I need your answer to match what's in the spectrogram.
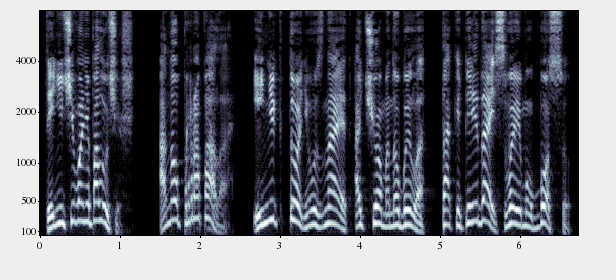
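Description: A man voicing a defiant teenage boy wizard who shouts through pain. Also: sits high, expressive, moderate pace, pitched above the performer's own voice, exaggerated voice. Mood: shouting.

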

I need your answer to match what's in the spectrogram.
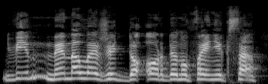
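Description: A man voicing a worried, strict middle-aged mother who nearly shouts in her arguments. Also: animated, unhurried, exaggerated voice. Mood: agitated. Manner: shrill, pleading, nearly shouting.

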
